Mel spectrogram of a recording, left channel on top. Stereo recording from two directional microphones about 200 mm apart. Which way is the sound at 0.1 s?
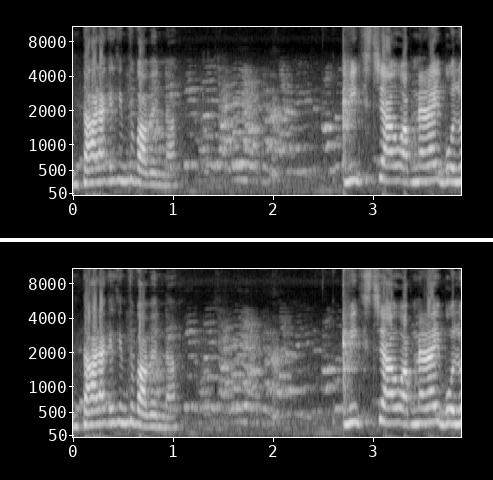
10° right (ahead or behind).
